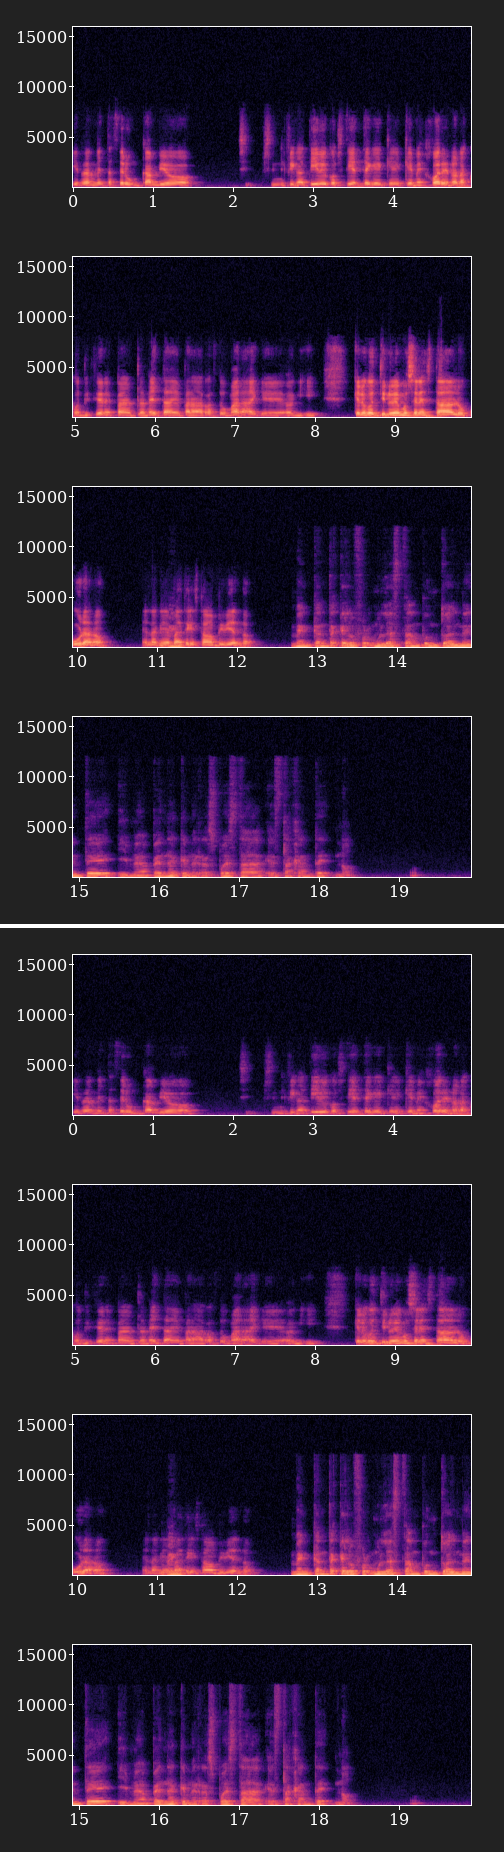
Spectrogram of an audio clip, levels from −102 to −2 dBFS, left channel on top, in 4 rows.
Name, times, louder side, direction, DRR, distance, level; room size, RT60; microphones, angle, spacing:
voice 1, 0.0-1.5 2.5-10.4 10.8-12.2 19.1-19.2, left 6 dB, 85° left, 0.4 m, -27 dB
voice 2, 12.7-18.4, right 1 dB, 25° right, 0.4 m, -27 dB
2.7 x 2.0 x 2.7 m
head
